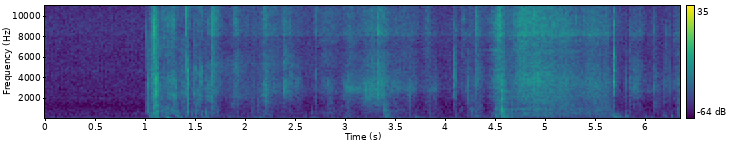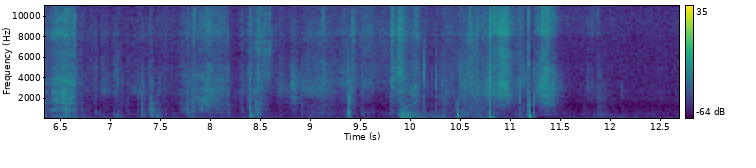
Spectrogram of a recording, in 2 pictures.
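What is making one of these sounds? Plastic packets rustle and crinkle close by.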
